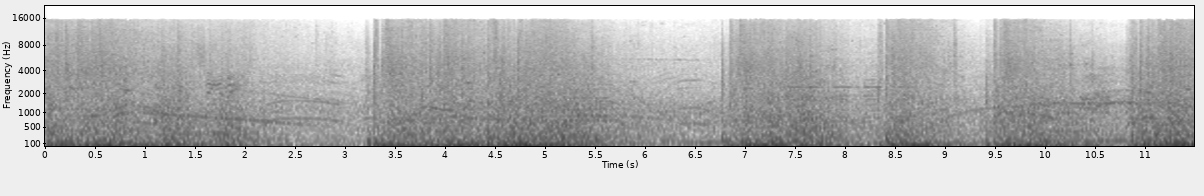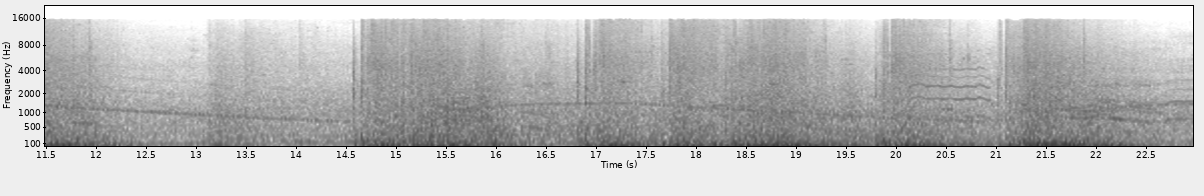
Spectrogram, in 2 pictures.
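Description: Car engines roar as vehicles speed in.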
